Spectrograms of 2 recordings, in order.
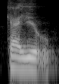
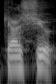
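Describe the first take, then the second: First: The word is said without the 'sh' sound. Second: The word includes a clear 'sh' sound. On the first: "the child with the hearing aid will always pronounce it as caillou because he's not listening to that ish" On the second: "tell the child to pronounce cashew"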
